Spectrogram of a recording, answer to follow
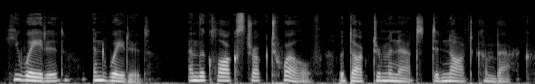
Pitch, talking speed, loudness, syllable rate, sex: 160 Hz, 180 wpm, -18 LUFS, 4.9 syllables/s, female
